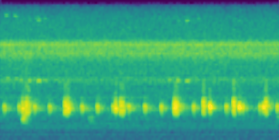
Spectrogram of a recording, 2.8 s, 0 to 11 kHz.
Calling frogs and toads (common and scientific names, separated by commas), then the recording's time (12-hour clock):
Bischoff's tree frog (Boana bischoffi), Cochran's lime tree frog (Sphaenorhynchus surdus)
10:15pm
